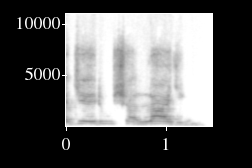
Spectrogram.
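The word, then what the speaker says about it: ירושלים: Entonces, con lo que usted nos ha expresado, nos ha enseñado, nosotros, por ejemplo, con la palabra Jerusalén, nos dijo que se pronunciaba Yerushalayim.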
